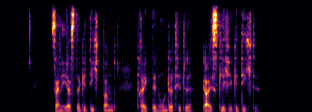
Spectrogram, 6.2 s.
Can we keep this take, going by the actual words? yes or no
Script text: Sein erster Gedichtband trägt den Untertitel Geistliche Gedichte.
yes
